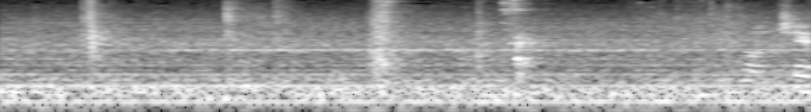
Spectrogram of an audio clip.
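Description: Microwave oven running with a steady electrical hum while it cooks, with a few light clicks and knocks of kitchen utensils on the counter.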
